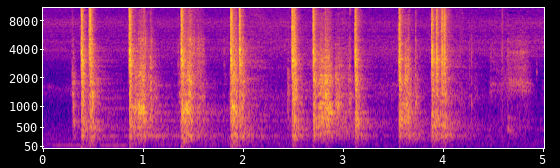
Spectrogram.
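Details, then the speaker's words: Yard Machines 20 hp 42-inch tractor, Tecumseh V-twin, starter troubleshooting: test lead energizes the starting relay coil, giving crisp metallic clicks about eight in five seconds, each a clean pull-in; starting relay is alive and works. "this right there tickles the coil that pulls the starting relay together which takes power from the battery and runs into the starter right through this wire"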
